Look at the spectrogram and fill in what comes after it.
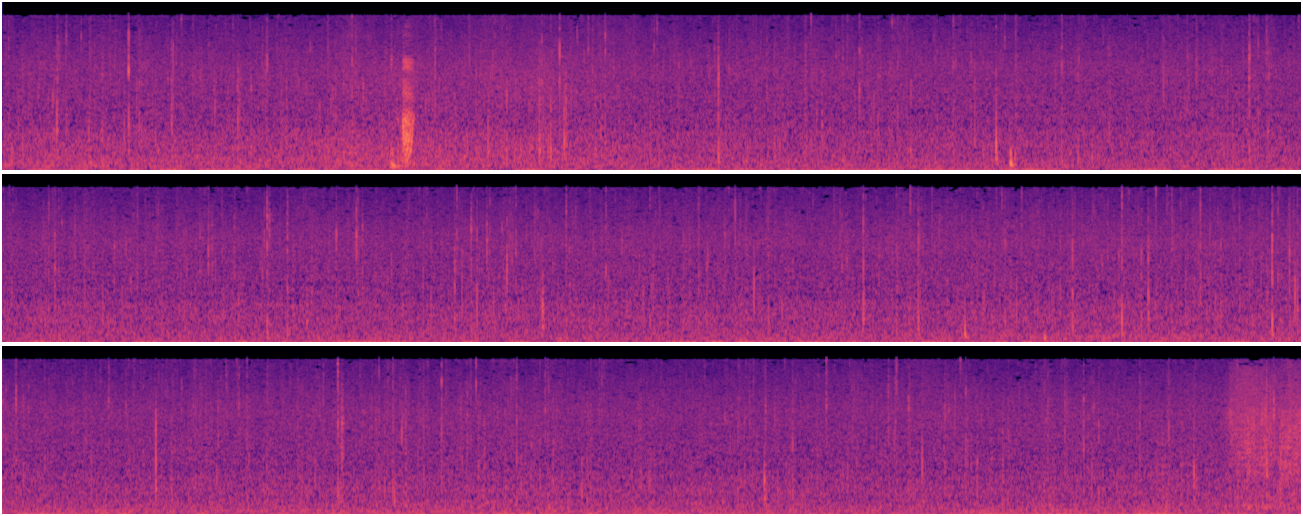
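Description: Steady rain falling in a pine forest, with many scattered single drops ticking and two sharper clicks in the first eight seconds.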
